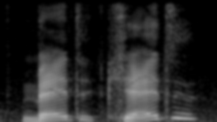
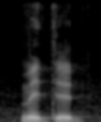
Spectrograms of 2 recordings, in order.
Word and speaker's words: Medjed: Medjed? Medjed? Not Medjed. Medjed. Medjed. Why is it said like that? Midget.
